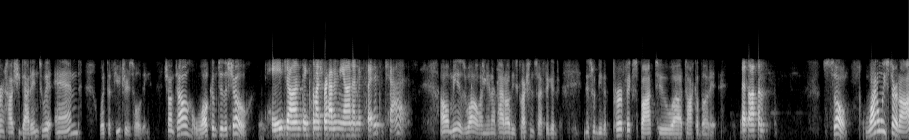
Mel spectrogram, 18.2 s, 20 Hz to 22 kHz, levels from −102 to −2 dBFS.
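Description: iLBC codec coding runs through the whole clip, from start to finish. The speech is confined to a telephone line band of 300 Hz to 3.6 kHz, so the low body and all the upper air are gone. Each 30 ms frame is coded on its own, without borrowing from the one before, and at a rate that fits the 13.33 kbps mode the codec damage is plainly audible: the speech takes on a rough, synthetic edge.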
